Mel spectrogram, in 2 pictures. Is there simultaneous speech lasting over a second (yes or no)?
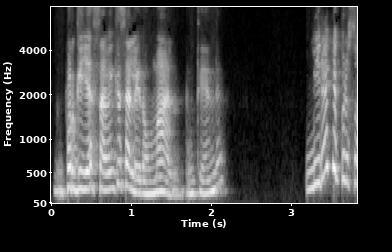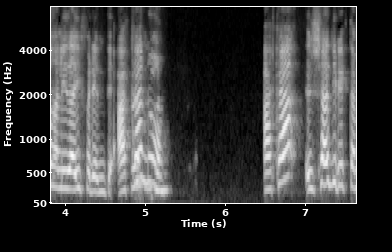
no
